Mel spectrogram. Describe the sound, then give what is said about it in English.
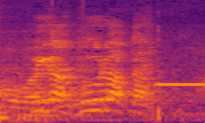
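Voices speak briefly, then a steady, high-pitched censor bleep tone cuts in and holds for about half a second at the end, as loud as the talking. “The version I have for you has no beeps in it, and it's way funnier.”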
